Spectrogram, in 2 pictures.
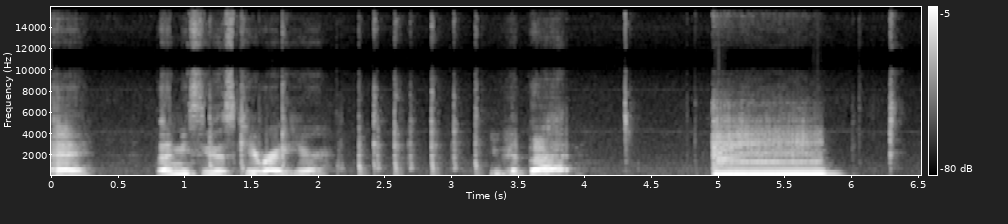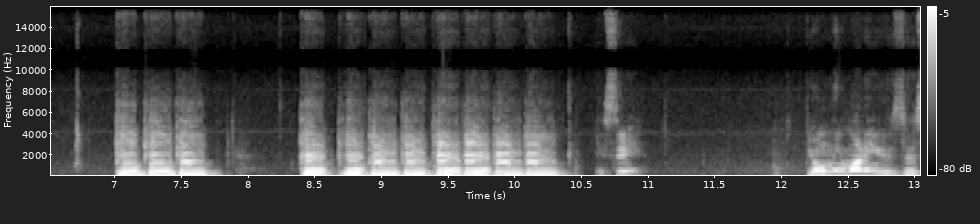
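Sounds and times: alto saxophone notes: 4.9s - 6.0s, 7.0s - 10.4s.

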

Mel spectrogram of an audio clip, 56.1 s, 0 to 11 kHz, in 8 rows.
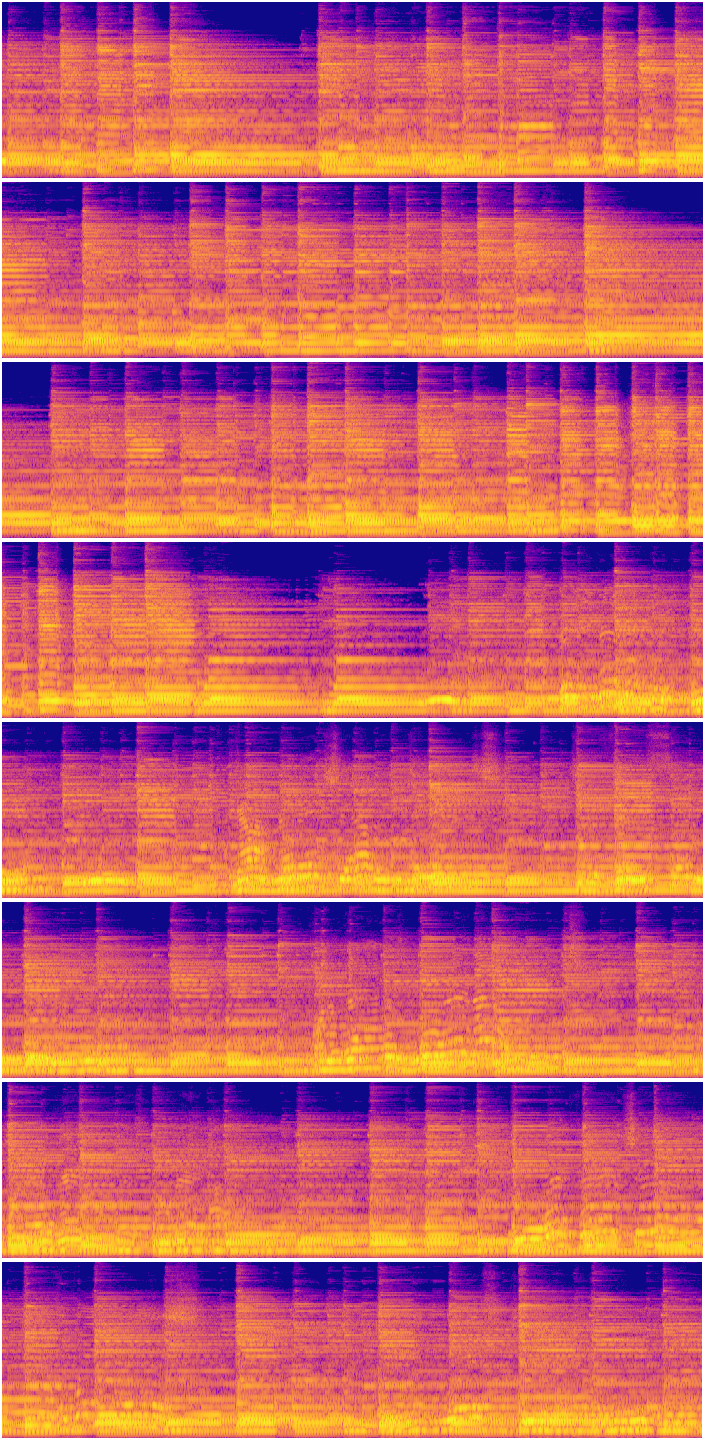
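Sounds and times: man singing: 0.0s - 2.4s, 24.2s - 56.0s
acoustic guitar strumming: 0.0s - 56.0s.

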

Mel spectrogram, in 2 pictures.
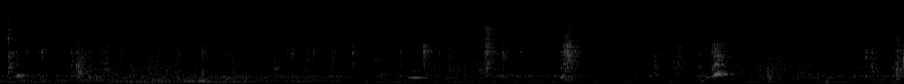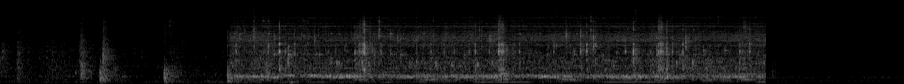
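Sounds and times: coffee maker gurgling hiss: 11.3s - 16.7s.

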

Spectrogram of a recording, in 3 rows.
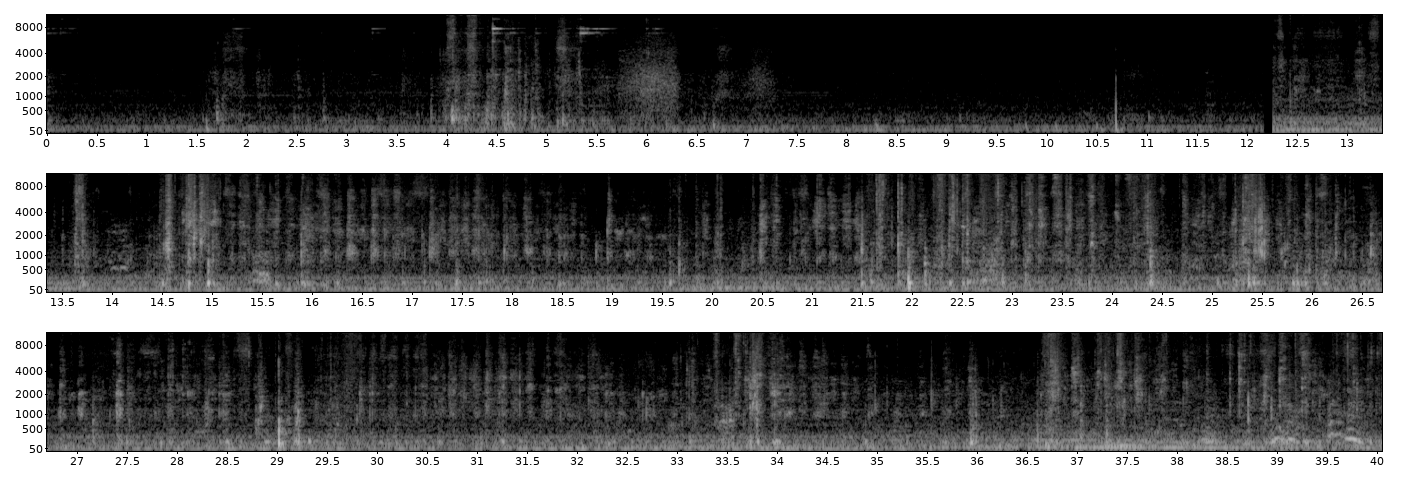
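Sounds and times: puppies panting: 12.3s - 40.0s.

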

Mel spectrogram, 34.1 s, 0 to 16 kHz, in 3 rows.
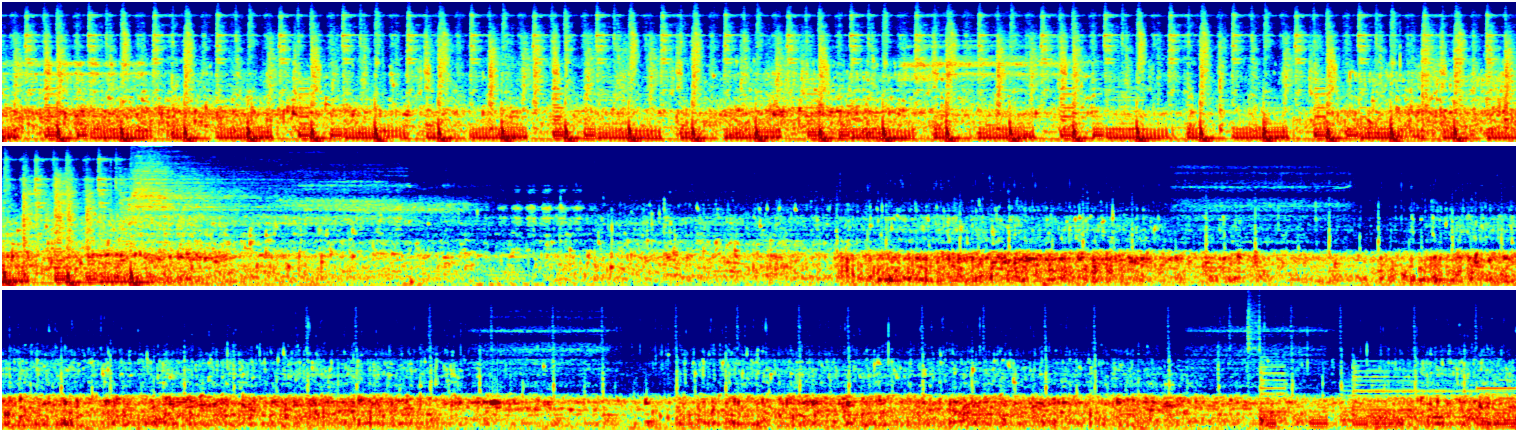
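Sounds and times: regulator hisses: 0.0s - 15.1s, 20.2s - 21.6s, 31.6s - 32.8s
underwater bubbling and gurgling: 0.0s - 34.0s.

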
